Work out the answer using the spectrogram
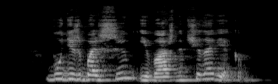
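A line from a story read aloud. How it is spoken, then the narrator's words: Short chuckle. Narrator (Russian): хохотнул Петер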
